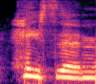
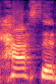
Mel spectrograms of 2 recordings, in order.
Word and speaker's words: Hassan: and they're good so I would say Hassan it rhymes with fasten fasten your seatbelt it's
